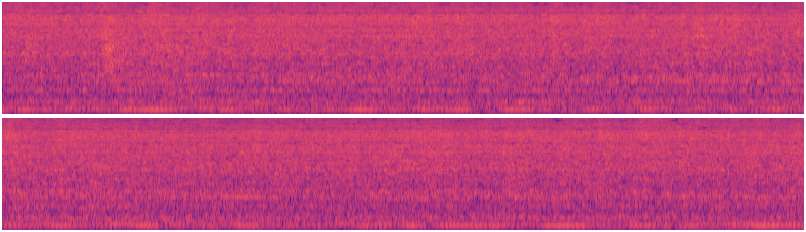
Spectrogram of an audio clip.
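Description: Small electric coffee roaster running early in a roast: a steady motor and fan hum with a slight throb, over a rushing noise of moving air.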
